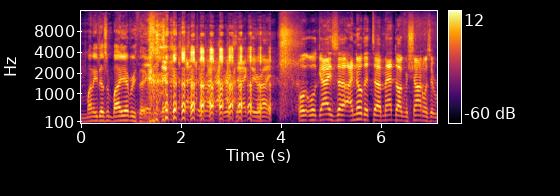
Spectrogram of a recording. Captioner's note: laugh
